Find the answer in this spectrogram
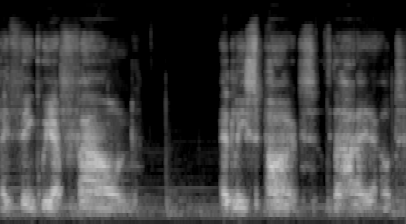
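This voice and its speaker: A man quietly performs a put-on character voice. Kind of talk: low, careful, secretive. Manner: hushed, quiet.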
